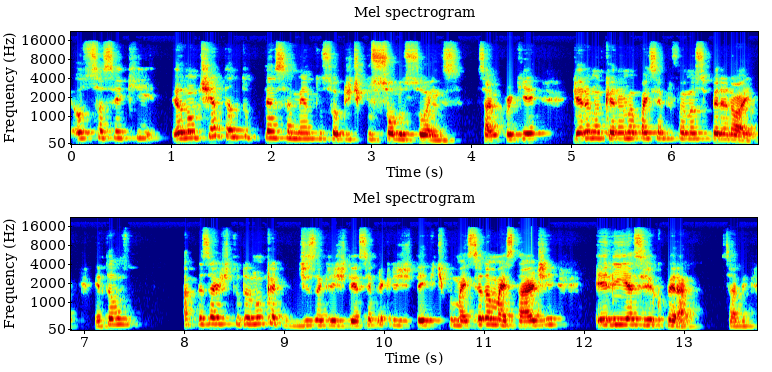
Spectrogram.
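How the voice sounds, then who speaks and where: A man with a high voice speaks at a fairly quick pace with ordinary pitch variation. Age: 20s. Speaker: poker player. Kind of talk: casual chat.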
